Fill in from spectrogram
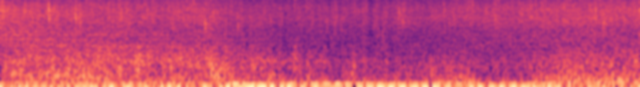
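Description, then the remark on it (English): Steady heavy rain pours down while deep thunder rumbles continuously underneath, loud, with no voices present, during a summer storm in the evening. “But one evening, during a summer storm, Robert awoke to the sound of his dogs barking.”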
